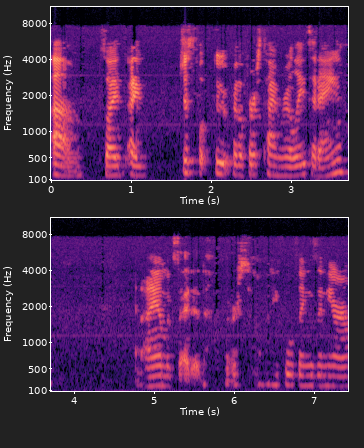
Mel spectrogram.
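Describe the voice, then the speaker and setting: A woman's monotone, flat intonation at a fairly quick pace, broken by long, frequent pauses. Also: medium pitch for a woman. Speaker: craft video host. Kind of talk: casual vlog chat.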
